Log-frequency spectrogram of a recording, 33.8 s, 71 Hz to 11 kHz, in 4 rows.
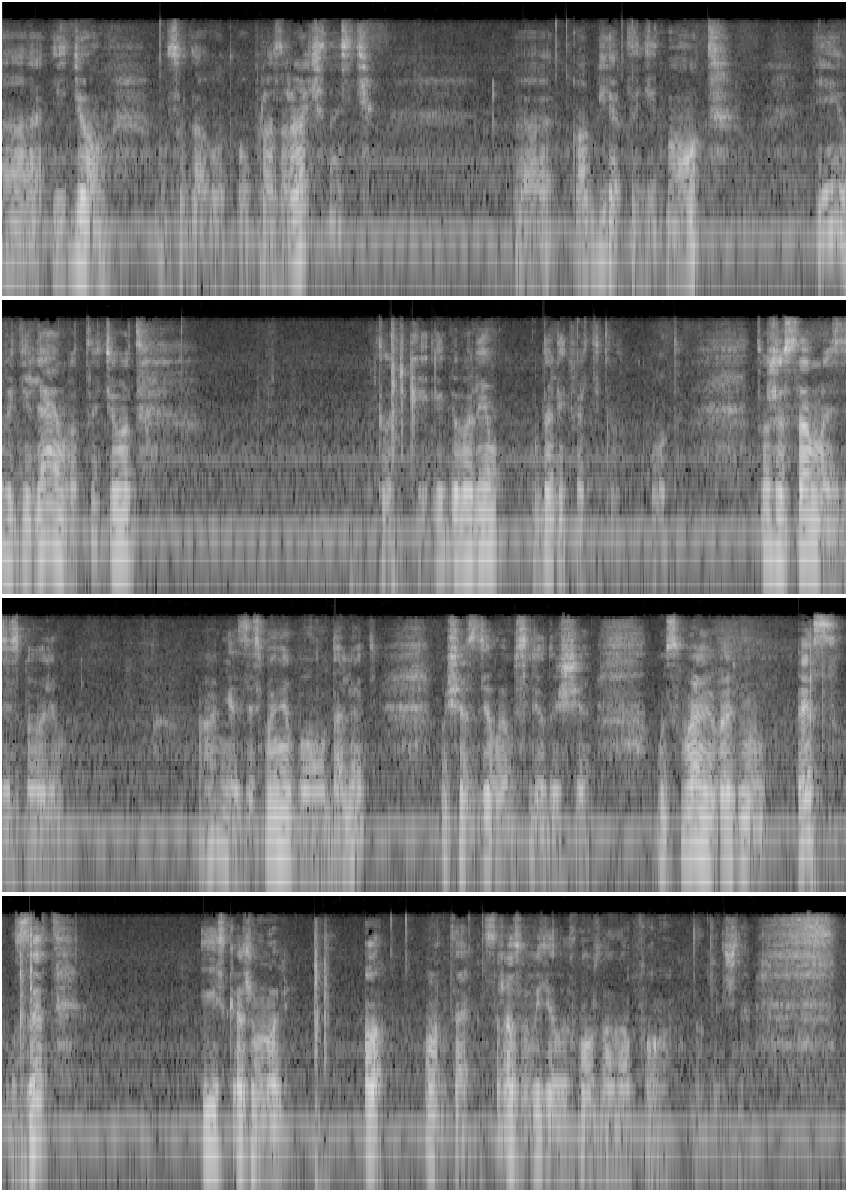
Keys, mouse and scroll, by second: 0.0 click, 1.5 click, 5.5-8.3 drag, 12.3 Delete, 16.3 click, 24.9 s, 29.9 click, 30.4-33.4 middle drag.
